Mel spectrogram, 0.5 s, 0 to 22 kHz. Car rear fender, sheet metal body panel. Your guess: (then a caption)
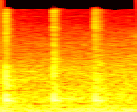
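Hollow. Three knocks on the rear fender and trunk area of a Citroen C-Elysee / Peugeot 301 sheet metal body panel give short, hollow thuds with a resonant tone around 400 Hz. The panel sounds empty because it lacks sound insulation; it can be reached from inside the trunk to apply insulation.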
